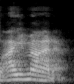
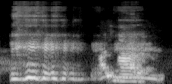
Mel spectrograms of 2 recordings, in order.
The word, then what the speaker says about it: Aymara: A pronúncia é essa mesmo? Isso, Aymara. Aymara.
